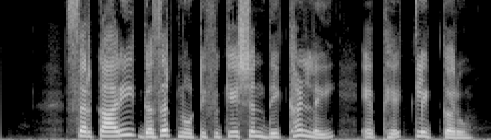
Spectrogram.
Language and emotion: Punjabi, neutral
